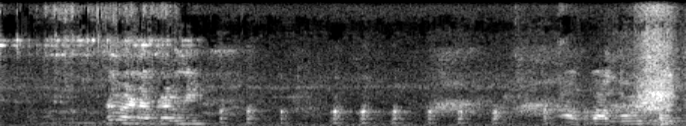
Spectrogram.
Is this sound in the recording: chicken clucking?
yes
